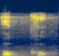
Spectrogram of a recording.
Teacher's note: যুক্তবর্ণের যদি যদি উল্লেখ থাকে তাহলে অ এর উচ্চারণ সংবৃত হবে সংবৃত মানে অ এর উচ্চারণটা ও এর মত হয়ে যাবে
